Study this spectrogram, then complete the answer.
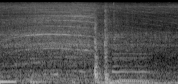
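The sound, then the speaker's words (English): A power drill whirs steadily with a thin, high motor whine, broken by two quick sharp clatters partway through before the hum carries on. No one speaks. “His power drill in his custom window.”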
